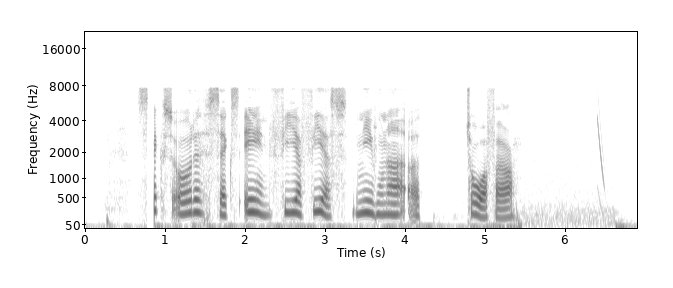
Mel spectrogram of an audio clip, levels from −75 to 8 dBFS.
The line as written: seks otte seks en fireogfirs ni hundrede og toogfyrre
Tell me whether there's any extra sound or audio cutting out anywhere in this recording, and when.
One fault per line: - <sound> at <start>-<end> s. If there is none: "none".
- dropout at 0.8-0.9 s
- chirp at 6.4-6.5 s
